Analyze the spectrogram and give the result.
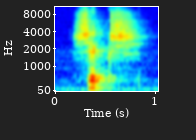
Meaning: sex (sexual intercourse)
- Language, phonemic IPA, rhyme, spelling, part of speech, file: Dutch, /sɛks/, -ɛks, seks, noun, Nl-seks.ogg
